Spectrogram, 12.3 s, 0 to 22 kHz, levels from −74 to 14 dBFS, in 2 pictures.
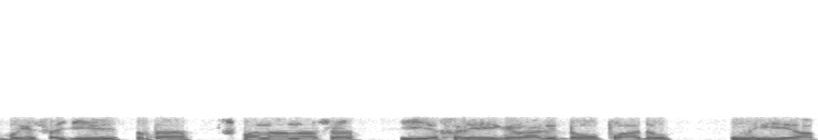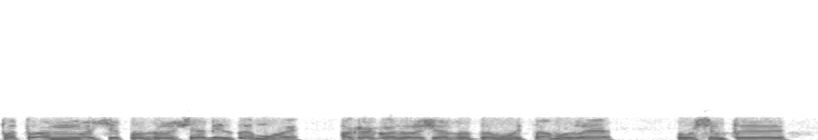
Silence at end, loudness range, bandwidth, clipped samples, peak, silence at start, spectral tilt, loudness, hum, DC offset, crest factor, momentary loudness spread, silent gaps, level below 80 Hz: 0.25 s; 1 LU; 4.6 kHz; under 0.1%; -12 dBFS; 0 s; -9 dB/octave; -26 LUFS; none; under 0.1%; 14 dB; 5 LU; none; -60 dBFS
